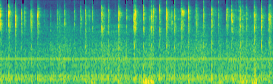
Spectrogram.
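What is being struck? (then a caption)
Plastic tablet keyboard keys. Long acrylic nails tap and type rapidly on the keys of a small black plastic tablet keyboard set in a purple faux-leather case lying on a fleecy blanket. A fast, uneven stream of sharp, bright plastic clicks sounds, each dying away almost instantly, over a faint steady hum.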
